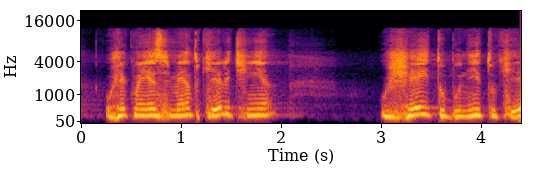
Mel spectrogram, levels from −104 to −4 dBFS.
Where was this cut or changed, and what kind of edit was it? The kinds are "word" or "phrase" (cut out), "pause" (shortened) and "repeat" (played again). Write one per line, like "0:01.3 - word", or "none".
none

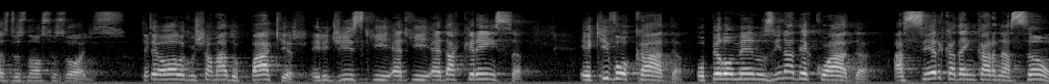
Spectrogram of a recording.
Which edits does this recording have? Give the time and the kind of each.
0:01.5 - word
0:04.0 - repeat
0:06.9 - pause

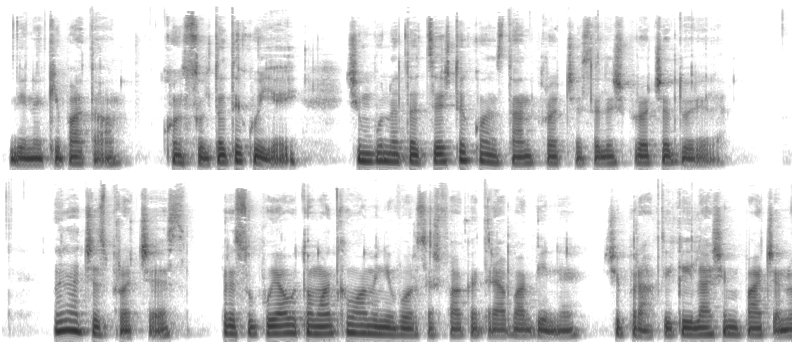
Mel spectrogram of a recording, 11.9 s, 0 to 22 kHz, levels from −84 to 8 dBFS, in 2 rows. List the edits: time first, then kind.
none

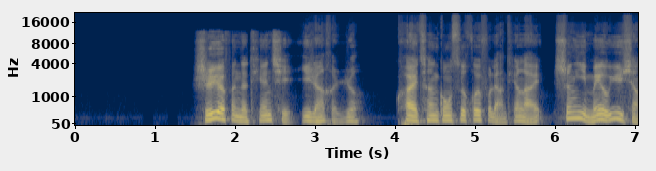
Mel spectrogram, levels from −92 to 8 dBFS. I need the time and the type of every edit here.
none

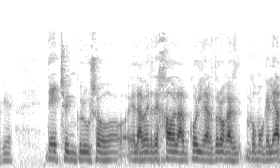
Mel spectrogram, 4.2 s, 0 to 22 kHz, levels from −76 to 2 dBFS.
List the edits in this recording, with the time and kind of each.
none

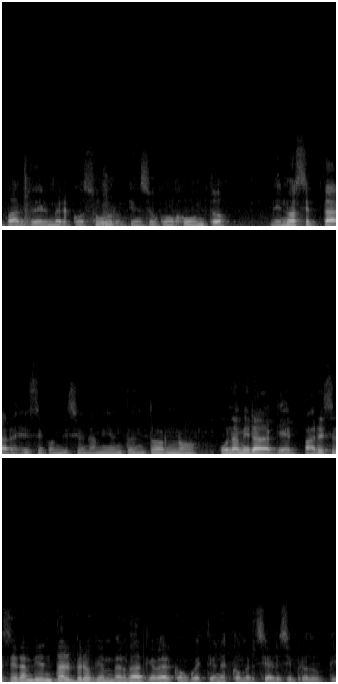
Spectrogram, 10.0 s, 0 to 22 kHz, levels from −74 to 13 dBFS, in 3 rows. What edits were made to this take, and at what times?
0:01.3 - word
0:05.4 - word
0:08.1 - word

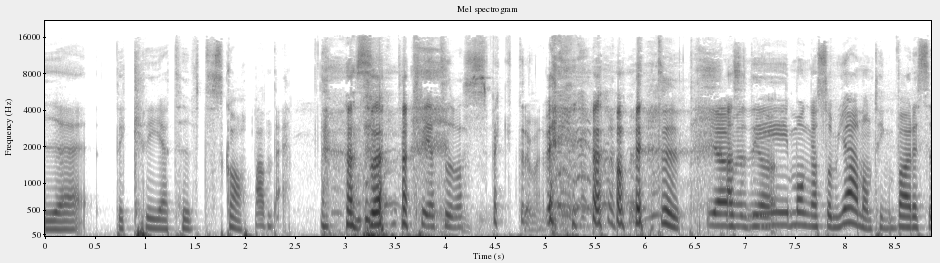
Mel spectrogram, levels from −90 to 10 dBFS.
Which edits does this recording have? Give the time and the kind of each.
none

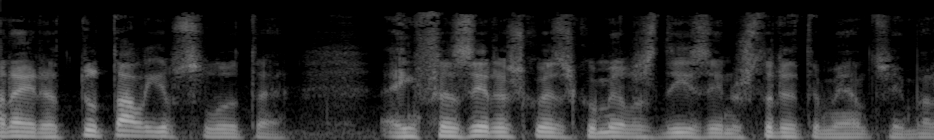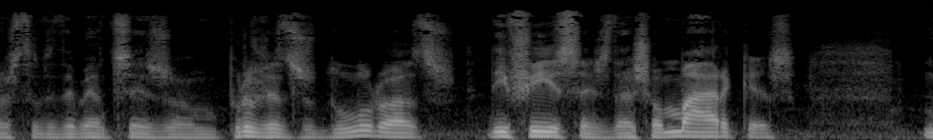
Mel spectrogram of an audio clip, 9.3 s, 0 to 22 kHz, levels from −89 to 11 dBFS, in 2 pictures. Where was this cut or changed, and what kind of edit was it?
0:07.0 - pause

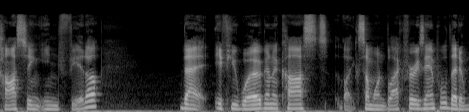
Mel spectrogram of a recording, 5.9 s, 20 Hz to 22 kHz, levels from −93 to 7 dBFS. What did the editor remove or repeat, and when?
none

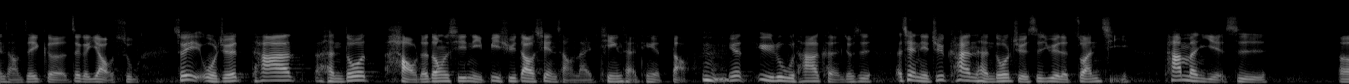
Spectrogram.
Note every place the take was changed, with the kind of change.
none

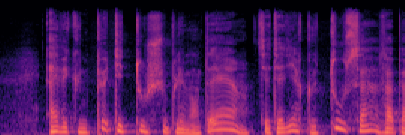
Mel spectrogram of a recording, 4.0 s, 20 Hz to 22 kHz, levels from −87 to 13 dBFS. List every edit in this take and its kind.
0:02.5 - pause

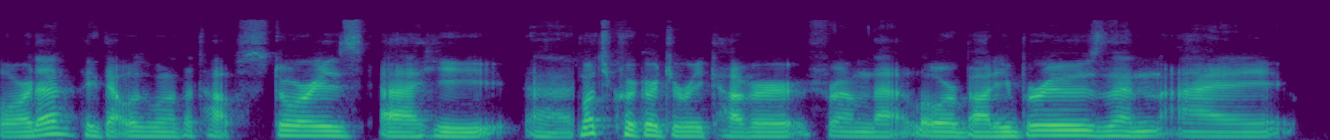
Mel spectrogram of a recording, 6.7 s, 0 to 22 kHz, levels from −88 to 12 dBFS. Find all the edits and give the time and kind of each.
0:01.8 - pause
0:02.9 - word

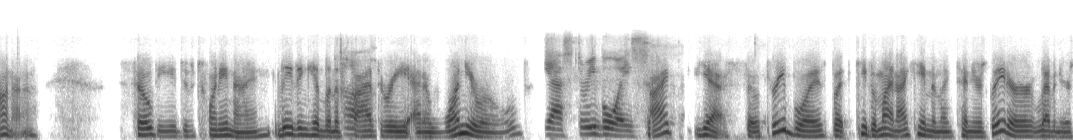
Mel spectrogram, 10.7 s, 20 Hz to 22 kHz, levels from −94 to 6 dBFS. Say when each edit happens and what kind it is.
0:01.5 - phrase
0:03.7 - word
0:05.3 - pause
0:06.5 - word
0:06.8 - pause

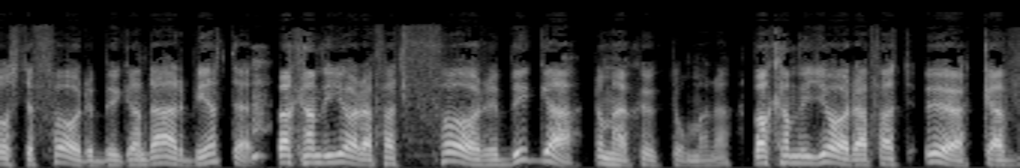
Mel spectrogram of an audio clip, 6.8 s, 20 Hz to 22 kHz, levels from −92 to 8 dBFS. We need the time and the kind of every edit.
0:01.8 - pause
0:04.9 - pause

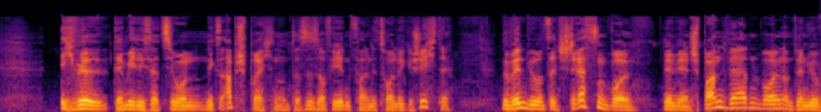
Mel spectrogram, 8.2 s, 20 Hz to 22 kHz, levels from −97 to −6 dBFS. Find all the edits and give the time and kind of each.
none

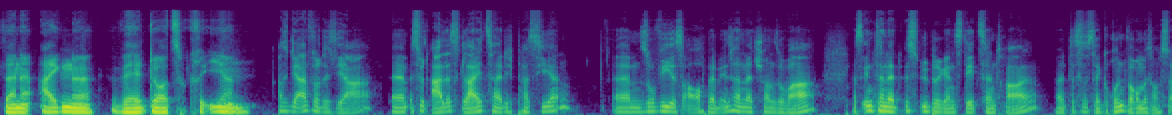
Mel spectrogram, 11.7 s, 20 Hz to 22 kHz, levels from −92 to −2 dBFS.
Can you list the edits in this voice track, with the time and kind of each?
0:01.0 - pause
0:02.6 - pause
0:03.8 - pause

